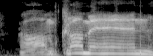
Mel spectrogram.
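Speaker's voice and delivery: huge, giant booming voice echoing as if down a hallway. Narrating a scene, a giant voice calls out from the hallway: giant booming voice. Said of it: "a giant booming voice say".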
